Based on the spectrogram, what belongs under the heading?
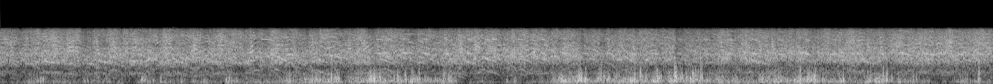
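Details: A very busy kelp gull breeding colony with big chicks at the end of January gives a dense chorus of harsh honking and squealing calls that overlap continuously with no pause.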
